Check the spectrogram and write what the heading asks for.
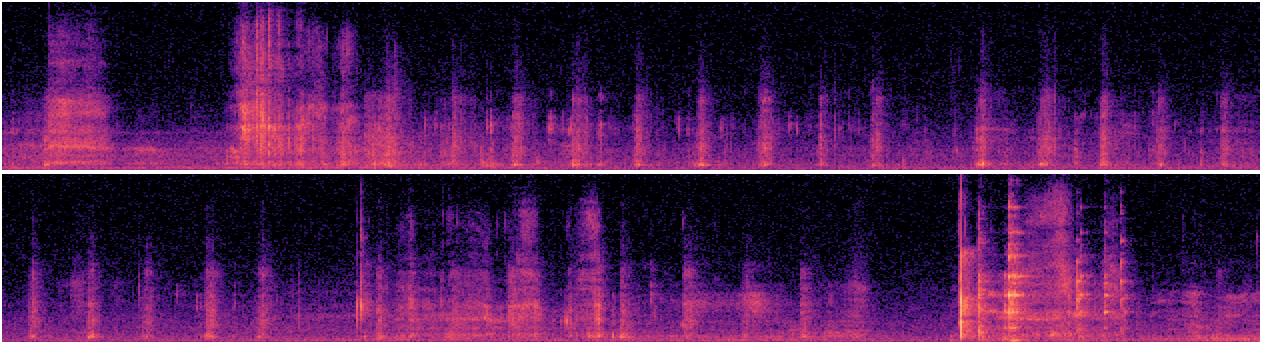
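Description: Close-up eating sounds of crisp panipuri shells: crunching bites at first, then steady chewing at about two chews a second. Near the end comes a brief louder clatter.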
